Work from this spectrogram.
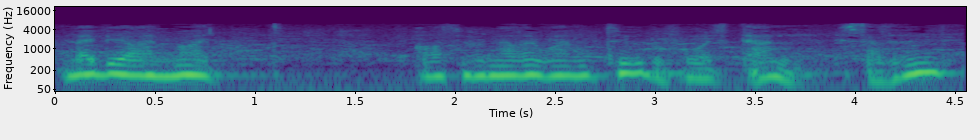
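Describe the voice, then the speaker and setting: An actor in an old British radio drama playing a hesitant gentleman suitor, wooing coyly in a soft, weak-throated voice. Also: medium pitch, natural voice. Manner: halting, coy, wooing. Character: soft-spoken, hesitant, sly gentleman suitor courting at a dance. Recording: dull old recording, dance music behind.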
